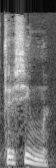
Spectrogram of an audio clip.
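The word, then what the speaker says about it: תריסים: Правда, произносится как «тресимма».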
